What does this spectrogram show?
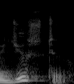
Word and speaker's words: used to: Imagine that word ends with a U. That's the pronunciation of two very important forms in English. The past form and a way of saying I am accustomed to.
